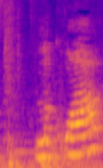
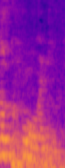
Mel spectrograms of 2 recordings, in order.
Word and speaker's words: La Croix: I've had La Croix, and it's not LaCroix. It's La Croix. Croix is how you pronounce it in Yeah, La French.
